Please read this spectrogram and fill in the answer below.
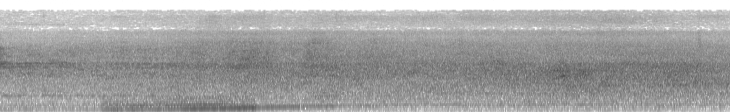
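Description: An engine rising in pitch for about two seconds, then dropping back and running on steadily over a steady background rush.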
